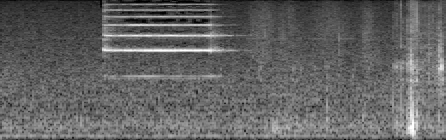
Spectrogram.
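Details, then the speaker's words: Casablanca Four Seasons ceiling fan, Intelli-touch control: sharp high electronic beep, faint clicks and a knock, dinging louder than before while the fan barely turns; control board suspected. "that tone that but those dinging sounds definitely louder than they were before"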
